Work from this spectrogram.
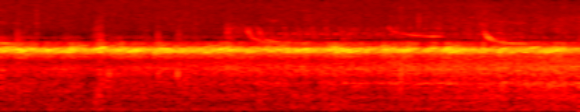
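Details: Spring peepers in a very loud group chorus, a piercing, steady high-pitched trill of overlapping peeps, broken by a few clearer rising peeps from nearer frogs.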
